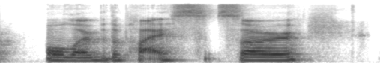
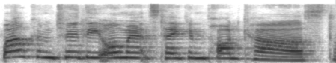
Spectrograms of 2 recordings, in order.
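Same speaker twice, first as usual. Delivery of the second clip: bright smiling podcast intro, higher; 8 semitones higher than usual. Shown as a demonstration. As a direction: say it with a smile. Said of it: "try to smile when you speak".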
